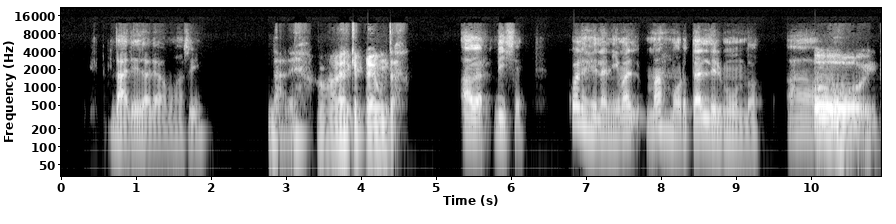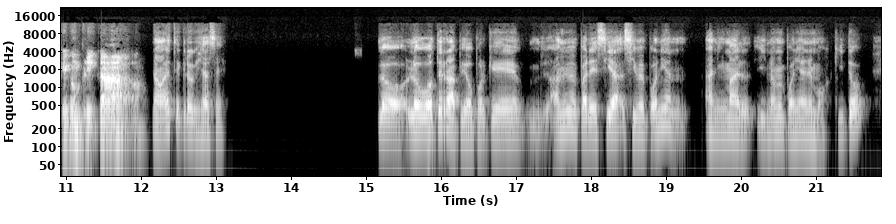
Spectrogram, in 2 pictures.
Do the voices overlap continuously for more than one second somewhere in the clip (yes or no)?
no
